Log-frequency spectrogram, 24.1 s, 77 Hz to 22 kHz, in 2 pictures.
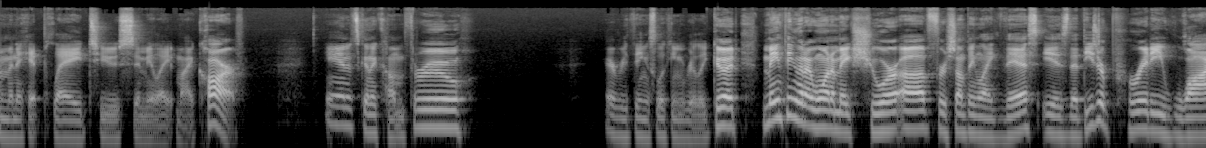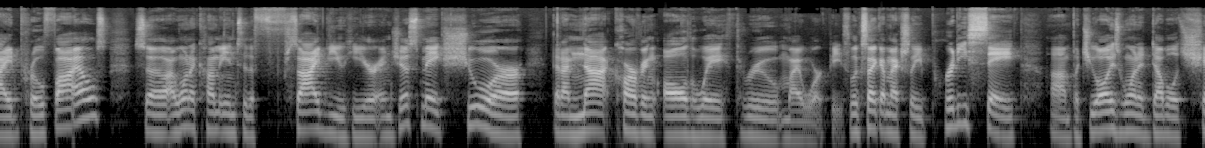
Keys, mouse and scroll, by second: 0.8-3.0 drag, 14.2 click, 16.3 click, 17.8 scroll down 2, 18.2 scroll up 2, 18.2-18.9 scroll down 4.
